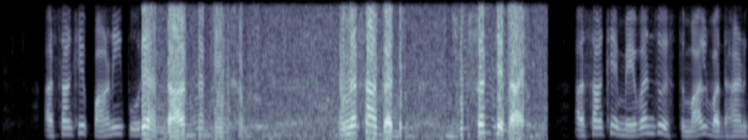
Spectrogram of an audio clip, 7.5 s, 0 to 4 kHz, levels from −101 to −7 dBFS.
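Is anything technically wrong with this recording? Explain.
Yes. From 1.41 to 5.47 s, just after "असां खे पाणी" until "असां खे", the speech suffers a mu-law and A-law mix-up: telephone audio coded as G.711 mu-law at 8 kHz is decoded as A-law. Each 8-bit code maps to the wrong level, so loudness is scrambled, the speech turns harsh and distorted, and near-silent samples are lifted into audible noise that fills the pauses.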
